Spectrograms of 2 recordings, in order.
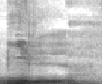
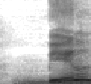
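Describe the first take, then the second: First: The vowel after b is a full clear i. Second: The vowel after b sounds weak, like e. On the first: The speaker calls it right. "Bel dengan bil" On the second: The speaker calls it wrong. "Bel dengan bil"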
